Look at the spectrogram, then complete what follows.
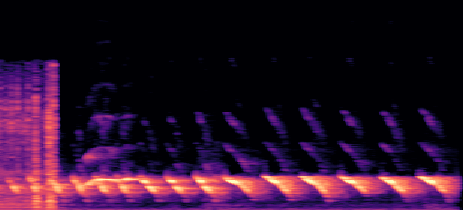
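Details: Canary singing to stimulate other birds to sing: after a brief clatter at the start, a steady series of swooping, downward-sliding notes repeats about four times per second.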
